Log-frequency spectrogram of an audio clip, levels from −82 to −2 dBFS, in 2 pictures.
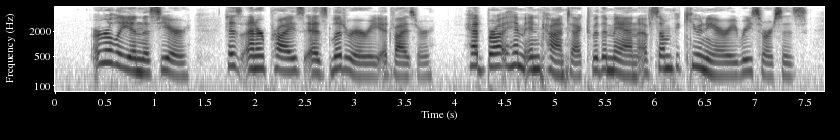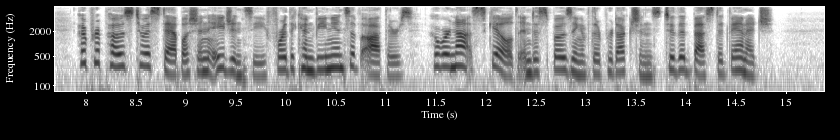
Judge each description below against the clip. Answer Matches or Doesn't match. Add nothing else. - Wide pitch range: Matches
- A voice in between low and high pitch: Doesn't match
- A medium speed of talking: Matches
